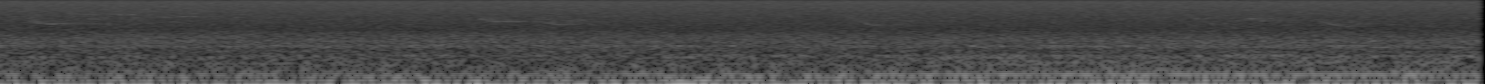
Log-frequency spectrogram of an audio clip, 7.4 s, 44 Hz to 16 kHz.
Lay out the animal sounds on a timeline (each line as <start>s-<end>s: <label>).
0.0s-7.4s: Blue-headed Vireo (Vireo solitarius)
